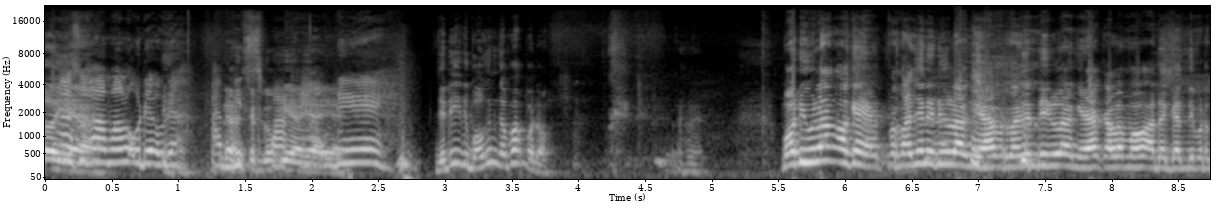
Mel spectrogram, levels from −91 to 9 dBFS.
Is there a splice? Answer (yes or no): yes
